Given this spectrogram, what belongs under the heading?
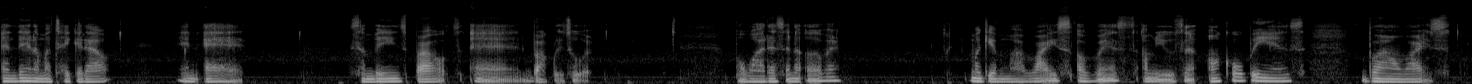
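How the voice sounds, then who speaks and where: Soft-spoken and fairly slow, a woman with a very deep, low pitch and a dark, mellow tone uses lively intonation, broken by long, frequent pauses. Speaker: home cook vlogger. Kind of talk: casual talk to camera, cooking vlog narration. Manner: soft-spoken, chatty, rambling.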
